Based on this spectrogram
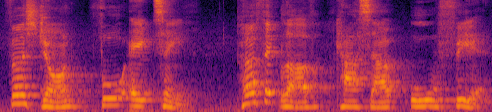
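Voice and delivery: slow, measured British accent; deliberate British scripture reading. Shown as a demonstration. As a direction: read it out in a put-on British voice. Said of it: "I'm gonna do a British accent".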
